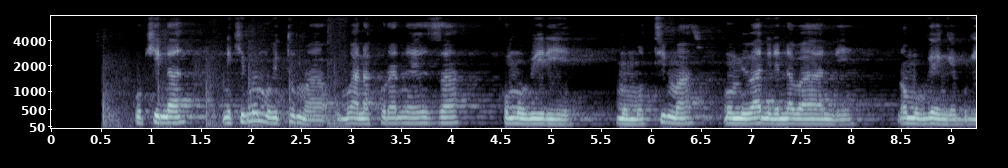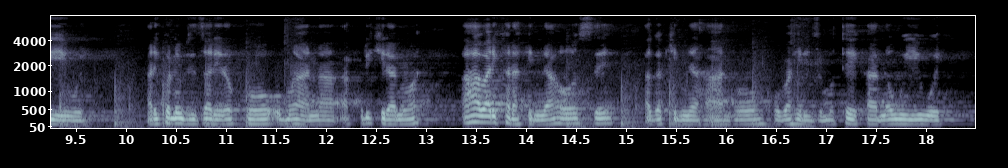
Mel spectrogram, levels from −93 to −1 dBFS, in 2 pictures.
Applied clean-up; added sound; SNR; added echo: none; Walk, footsteps; 20 dB; reverberation time 1.1 s.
